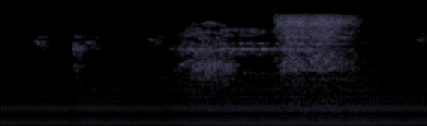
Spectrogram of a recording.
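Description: Near silence: faint room tone with a steady low hum and a brief, very faint rustle about a second in.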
